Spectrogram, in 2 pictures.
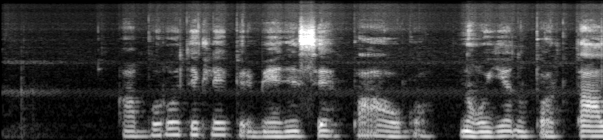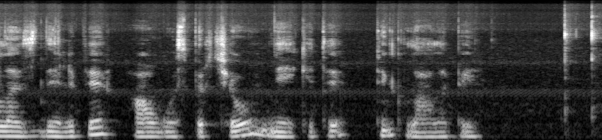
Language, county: Lithuanian, Tauragė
